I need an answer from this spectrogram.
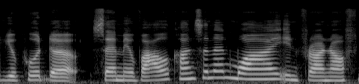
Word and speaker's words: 医: The word "yi" has only vowel sound, which is the letter I, pronounced as E sound.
